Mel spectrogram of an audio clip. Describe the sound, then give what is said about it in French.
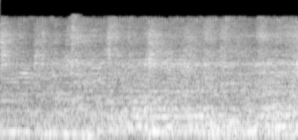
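A dense outdoor festival crowd, the Danse sur le Doubs, murmurs steadily as people browse and drink around some sixty stalls, many overlapping voices blending into a continuous babble at moderate loudness, with no single voice standing out. “La population chine et trinque autour d'une soixantaine de stands.”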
